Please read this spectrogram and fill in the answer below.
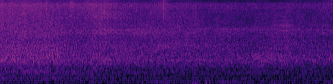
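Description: Steady road-traffic and wind noise with a faint low engine hum, and one sharp click about four seconds in.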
